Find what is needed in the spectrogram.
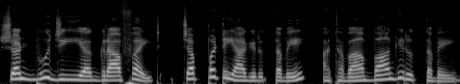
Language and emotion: Kannada, neutral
